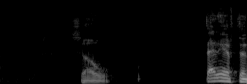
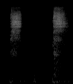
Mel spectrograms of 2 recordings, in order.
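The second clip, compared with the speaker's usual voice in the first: unvoiced hiss for attention; hushed psst. Cop signalling a SWAT officer at a barricade, hushed psst. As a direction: sneak a quick psst to someone nearby. Getting cop's attention again.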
